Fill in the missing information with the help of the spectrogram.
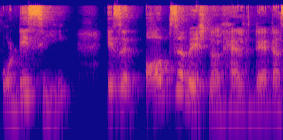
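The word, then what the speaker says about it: OHDSI: The ODC that's ODSI is pronounced as ODC is an observational health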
